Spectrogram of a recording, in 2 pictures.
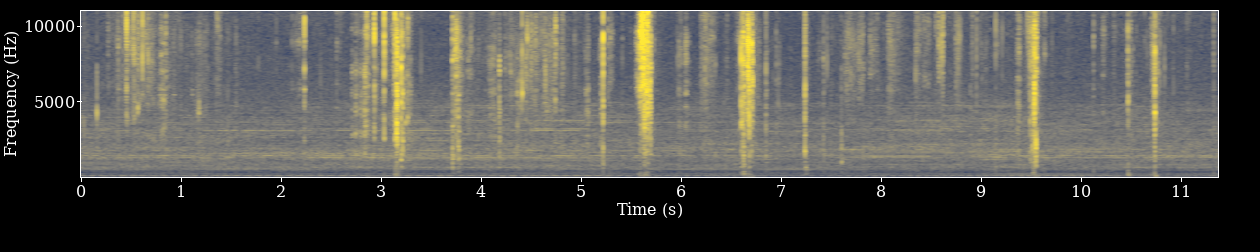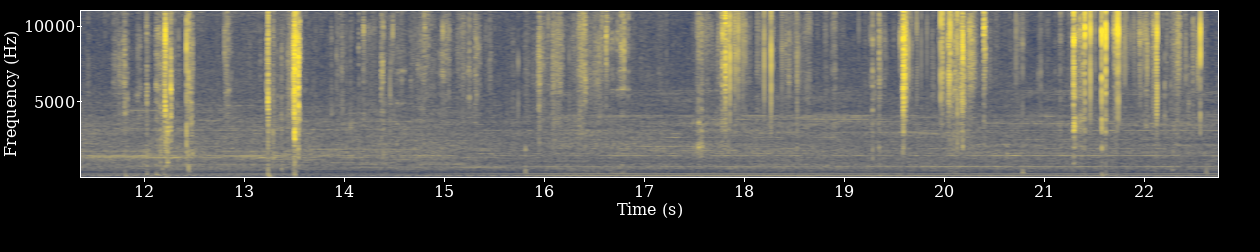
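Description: A D2-steel fixed-blade skinning knife cutting into a wooden branch by hand, a dozen or so short, sharp clicks of the blade biting the wood at irregular intervals. Under them runs the steady drone of a leaf blower, which grows louder about two-thirds of the way through.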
